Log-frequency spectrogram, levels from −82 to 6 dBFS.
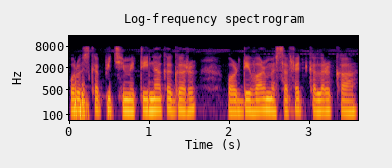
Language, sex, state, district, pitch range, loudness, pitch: Hindi, male, Arunachal Pradesh, Longding, 130-140 Hz, -15 LUFS, 135 Hz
